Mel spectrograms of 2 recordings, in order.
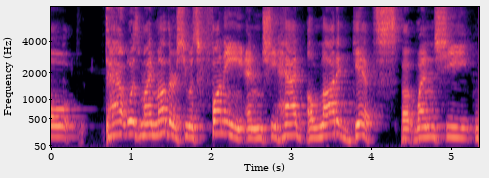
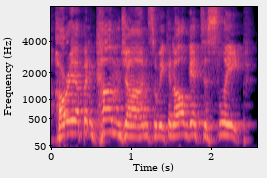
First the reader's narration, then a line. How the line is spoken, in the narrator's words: my mother shouted through the thin wall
